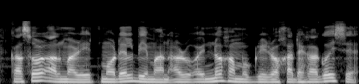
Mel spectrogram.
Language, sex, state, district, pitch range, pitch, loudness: Assamese, male, Assam, Kamrup Metropolitan, 115-130 Hz, 120 Hz, -15 LUFS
